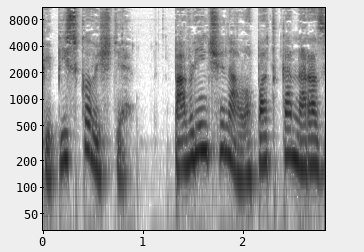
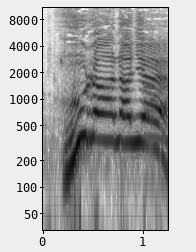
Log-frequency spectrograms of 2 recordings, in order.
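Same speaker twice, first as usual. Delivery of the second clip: very high, loud, eager cheering; 11 semitones higher, 7 dB louder than usual. Stegy the dinosaur answers his friends as they all introduce themselves: exclaiming. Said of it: "A Stegy zvolal".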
